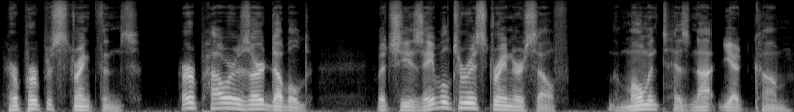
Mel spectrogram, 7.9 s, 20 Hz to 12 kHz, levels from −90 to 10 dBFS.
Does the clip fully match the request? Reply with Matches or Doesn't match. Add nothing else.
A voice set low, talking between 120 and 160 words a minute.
Matches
